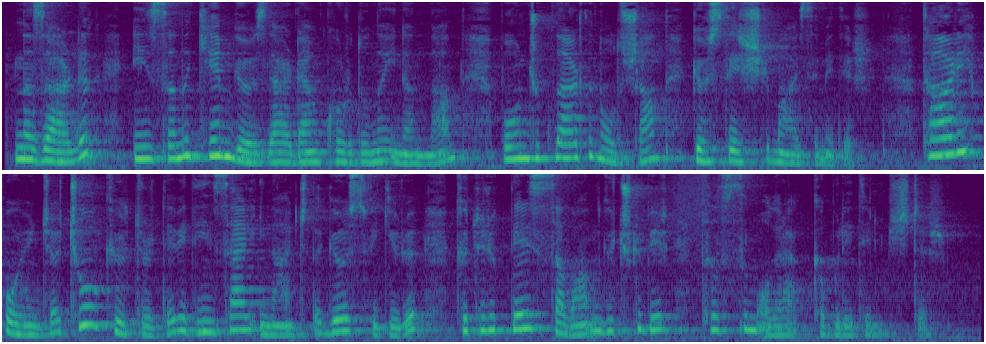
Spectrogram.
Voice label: turkce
